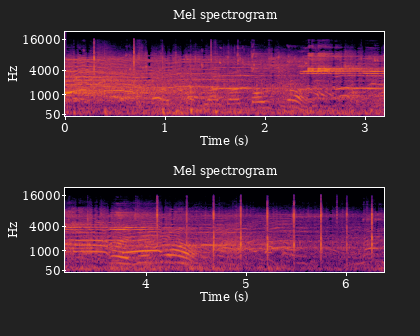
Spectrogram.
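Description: Basketball sneakers squeaking on a hardwood gym floor amid players' voices, with a steady, high referee's whistle blast for about a second roughly halfway through. A basketball is then bounced on the hardwood, about three bounces a second, near the end.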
